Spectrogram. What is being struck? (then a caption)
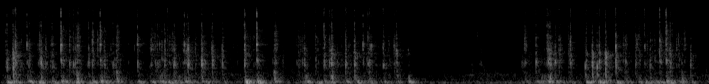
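Plastic membrane keyboard. Fingertips of both hands type on a full-size black plastic RGB membrane gaming keyboard with a metal top plate. A fast, dense stream of short, dry clacks with a low thump under bright key clicks runs for about four seconds, pauses briefly, then resumes.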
